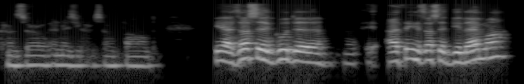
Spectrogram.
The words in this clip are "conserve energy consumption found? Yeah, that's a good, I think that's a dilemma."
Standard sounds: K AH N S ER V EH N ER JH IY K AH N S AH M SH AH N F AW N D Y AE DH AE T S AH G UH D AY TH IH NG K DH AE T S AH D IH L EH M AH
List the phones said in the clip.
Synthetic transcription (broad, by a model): K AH N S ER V EH N ER JH IY K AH N S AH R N F AW N D Y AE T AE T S AH G UH D AY TH IH NG K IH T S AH D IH L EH M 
